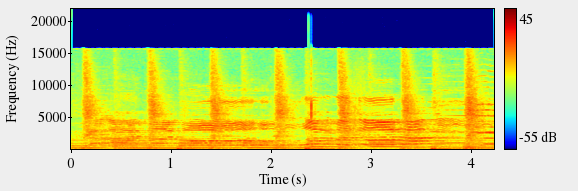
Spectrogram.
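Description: Live theatre band playing a song with voices singing sustained notes over a steady drum beat.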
